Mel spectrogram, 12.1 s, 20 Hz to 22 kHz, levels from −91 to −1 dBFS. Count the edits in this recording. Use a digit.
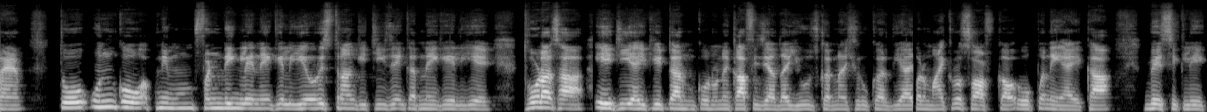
2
